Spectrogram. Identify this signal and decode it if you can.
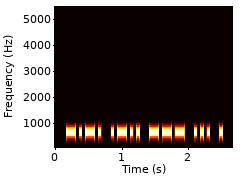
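Morse code, heard as a keyed tone, about 25 wpm, 650 Hz. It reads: CLOSE
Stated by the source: Morse practice of English words at 25 wpm from CW med Gnister.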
